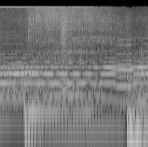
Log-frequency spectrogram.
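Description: Background music: held chords over a deep bass note that changes about half a second in and again near the end.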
